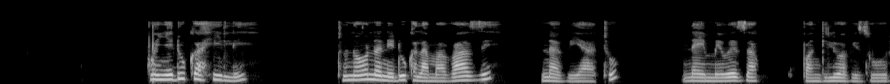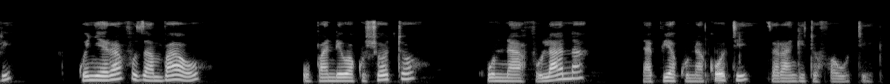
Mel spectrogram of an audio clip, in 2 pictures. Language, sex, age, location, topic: Swahili, female, 25-35, Nairobi, finance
